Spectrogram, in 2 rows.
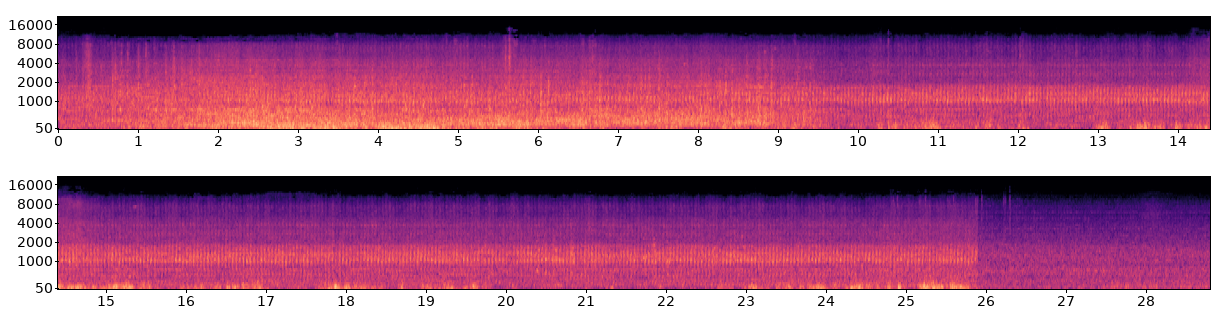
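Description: Class 66 diesel locomotive running under power as it hauls a rake of coaches past, its engine mixed with wheel and rail noise. The sound shifts abruptly about a third of the way in and drops to a quieter, more distant engine near the end as the shots change.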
